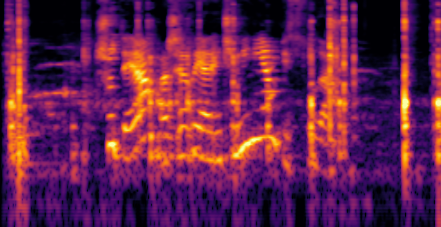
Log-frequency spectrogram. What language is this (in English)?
Basque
